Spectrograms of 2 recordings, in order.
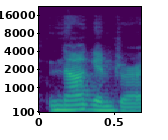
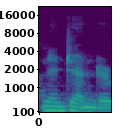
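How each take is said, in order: First: The name has a South Asian pronunciation. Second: The name has an Americanized pronunciation. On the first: This is the family's original way of saying the name. "is how you pronounce our name" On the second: This is the version adopted because it was easier for others. "easier to say because that's how someone said it"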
